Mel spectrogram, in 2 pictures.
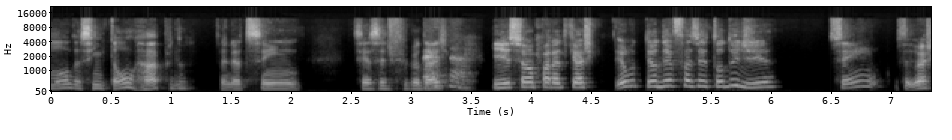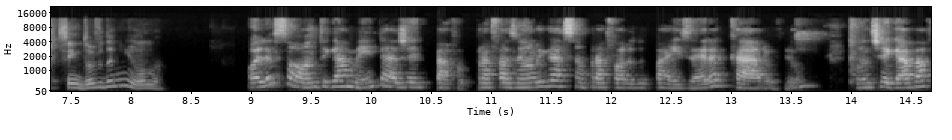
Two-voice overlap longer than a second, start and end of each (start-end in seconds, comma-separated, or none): none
